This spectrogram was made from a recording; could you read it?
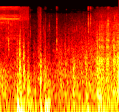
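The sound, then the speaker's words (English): In a video game, stormy wind roars over the sea during a storm in a steady, dense rush, swelling in loud gusts with churning water and creaking boat noise beneath, and no voices. “It's cause the storm, mate. We're in a storm.”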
